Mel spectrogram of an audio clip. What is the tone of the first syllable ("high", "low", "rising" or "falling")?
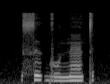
high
